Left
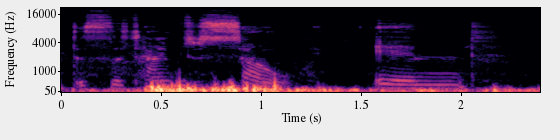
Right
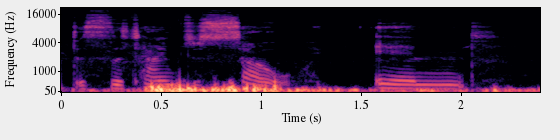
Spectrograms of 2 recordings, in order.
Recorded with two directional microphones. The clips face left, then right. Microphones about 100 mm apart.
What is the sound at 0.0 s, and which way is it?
A woman's voice, 25° right (ahead or behind).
